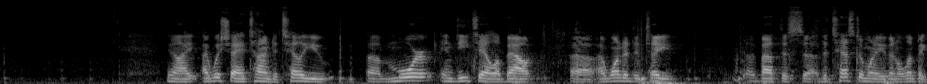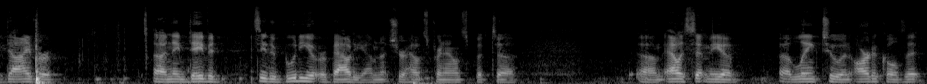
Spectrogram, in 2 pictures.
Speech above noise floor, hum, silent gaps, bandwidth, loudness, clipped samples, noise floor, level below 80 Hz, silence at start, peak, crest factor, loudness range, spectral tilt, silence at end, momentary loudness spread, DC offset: 31 dB; none; none; 15.5 kHz; -29 LUFS; under 0.1%; -59 dBFS; -46 dBFS; 1.3 s; -2 dBFS; 28 dB; 5 LU; -5.5 dB/octave; 0.05 s; 15 LU; under 0.1%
